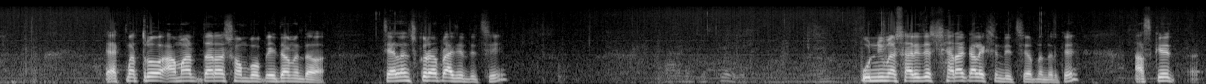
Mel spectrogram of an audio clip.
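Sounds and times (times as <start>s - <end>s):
faint background voices: 6.4s - 8.6s.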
